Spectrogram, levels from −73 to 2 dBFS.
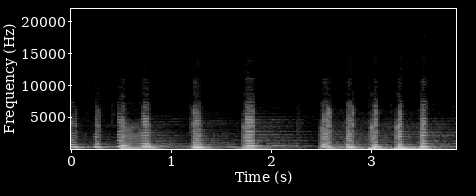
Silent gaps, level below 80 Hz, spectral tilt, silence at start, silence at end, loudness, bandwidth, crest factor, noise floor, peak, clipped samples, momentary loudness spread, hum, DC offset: none; -54 dBFS; -6 dB/octave; 0 s; 0 s; -20 LUFS; 11.5 kHz; 18 dB; -39 dBFS; -2 dBFS; under 0.1%; 12 LU; none; under 0.1%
